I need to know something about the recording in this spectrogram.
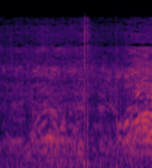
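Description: A volleyball struck hard, one sharp slap a little past a second in and a weaker knock about half a second later, among players' and spectators' shouts.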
